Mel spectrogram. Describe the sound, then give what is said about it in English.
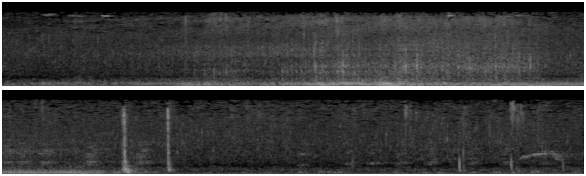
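A car, its lights seen down by the gates, drives towards a house and round the back; its engine rumble builds to a low, steady peak and then fades away, followed by a few sharp, isolated clicks and knocks in the quiet afterward. “It's a car. It's going towards the house.”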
